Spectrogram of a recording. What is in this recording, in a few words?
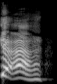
hit, en; cookie run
